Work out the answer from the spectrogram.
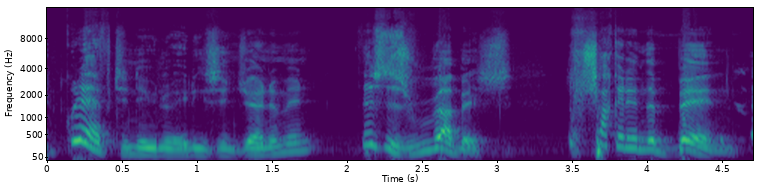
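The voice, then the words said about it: Put-on British accent. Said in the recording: “You should use a British accent next time.”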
